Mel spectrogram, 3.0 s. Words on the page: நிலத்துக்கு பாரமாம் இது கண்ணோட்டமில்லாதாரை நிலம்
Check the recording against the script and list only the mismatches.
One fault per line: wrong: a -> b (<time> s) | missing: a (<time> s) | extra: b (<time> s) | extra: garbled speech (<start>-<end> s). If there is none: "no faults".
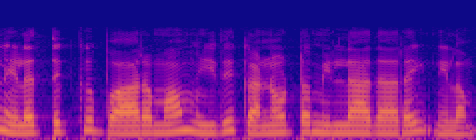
no faults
